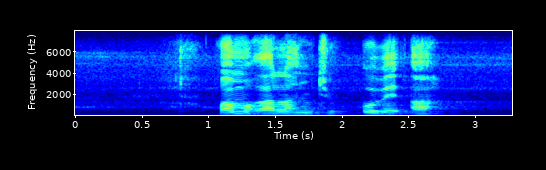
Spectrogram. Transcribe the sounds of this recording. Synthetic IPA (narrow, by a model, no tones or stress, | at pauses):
wamʊɣalan̩t͡ʃʼʊʊbɛʔa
